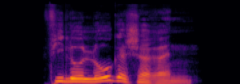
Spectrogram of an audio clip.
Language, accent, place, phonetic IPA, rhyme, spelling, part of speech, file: German, Germany, Berlin, [filoˈloːɡɪʃəʁən], -oːɡɪʃəʁən, philologischeren, adjective, De-philologischeren.ogg
- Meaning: inflection of philologisch: 1. strong genitive masculine/neuter singular comparative degree 2. weak/mixed genitive/dative all-gender singular comparative degree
